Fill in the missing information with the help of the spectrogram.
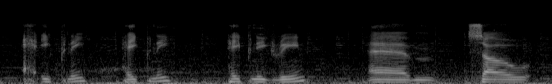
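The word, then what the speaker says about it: Halfpenny: Uh, but it's more pronounced as in hapney.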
